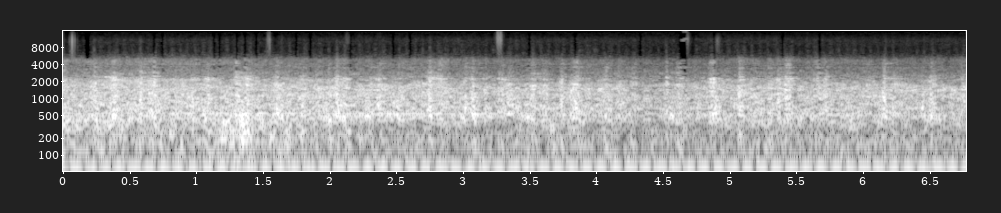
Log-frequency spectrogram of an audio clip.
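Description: Diesel-hauled commuter train passing, its coaches rolling by with a steady noise of wheels on the rails that eases off slightly as it moves away. Under it runs a steady low hum from the old film soundtrack.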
